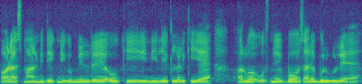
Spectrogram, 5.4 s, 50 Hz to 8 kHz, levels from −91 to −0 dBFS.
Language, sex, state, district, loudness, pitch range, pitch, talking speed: Hindi, male, Delhi, New Delhi, -15 LUFS, 125-135 Hz, 130 Hz, 220 wpm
